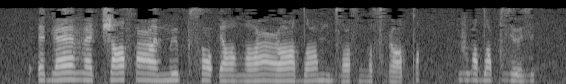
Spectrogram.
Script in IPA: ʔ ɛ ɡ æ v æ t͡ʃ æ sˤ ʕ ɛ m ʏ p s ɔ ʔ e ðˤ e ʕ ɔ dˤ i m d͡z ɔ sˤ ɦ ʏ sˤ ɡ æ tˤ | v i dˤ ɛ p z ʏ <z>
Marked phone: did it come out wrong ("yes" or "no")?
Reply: no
